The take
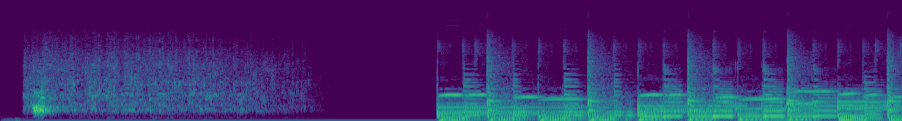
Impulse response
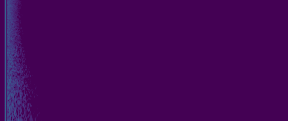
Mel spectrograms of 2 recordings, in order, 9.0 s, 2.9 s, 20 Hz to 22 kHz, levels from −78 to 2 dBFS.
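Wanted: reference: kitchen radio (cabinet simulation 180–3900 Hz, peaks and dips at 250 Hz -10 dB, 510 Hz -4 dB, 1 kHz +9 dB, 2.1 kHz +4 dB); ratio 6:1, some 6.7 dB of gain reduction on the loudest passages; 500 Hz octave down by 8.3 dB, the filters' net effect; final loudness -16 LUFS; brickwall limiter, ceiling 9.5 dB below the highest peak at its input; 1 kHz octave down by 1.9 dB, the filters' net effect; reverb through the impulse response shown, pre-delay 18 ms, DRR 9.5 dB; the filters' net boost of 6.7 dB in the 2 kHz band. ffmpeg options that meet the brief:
-filter_complex "[0:a]equalizer=f=500:t=o:g=-8,equalizer=f=1000:t=o:g=-5.5,equalizer=f=2000:t=o:g=7.5,acompressor=threshold=0.0316:ratio=6,alimiter=level_in=1.41:limit=0.0631:level=0:latency=1,volume=0.708,asplit=2[s0][s1];[1:a]atrim=start_sample=2205,adelay=18[s2];[s1][s2]afir=irnorm=-1:irlink=0,volume=0.422[s3];[s0][s3]amix=inputs=2:normalize=0,highpass=180,equalizer=f=250:t=q:w=4:g=-10,equalizer=f=510:t=q:w=4:g=-4,equalizer=f=1000:t=q:w=4:g=9,equalizer=f=2100:t=q:w=4:g=4,lowpass=f=3900:w=0.5412,lowpass=f=3900:w=1.3066,volume=15"

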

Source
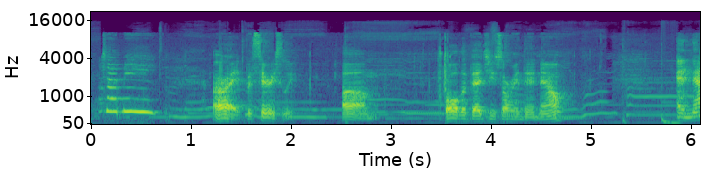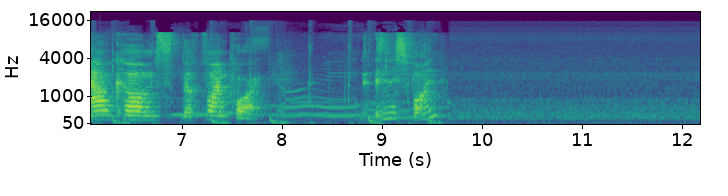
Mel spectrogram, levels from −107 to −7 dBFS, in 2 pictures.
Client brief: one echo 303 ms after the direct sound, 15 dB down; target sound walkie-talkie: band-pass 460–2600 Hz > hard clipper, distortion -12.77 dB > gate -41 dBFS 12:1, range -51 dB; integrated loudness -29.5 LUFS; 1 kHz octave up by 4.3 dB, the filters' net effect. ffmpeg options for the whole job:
-af "highpass=460,lowpass=2600,equalizer=f=1000:t=o:g=6,aecho=1:1:303:0.178,asoftclip=type=hard:threshold=0.2,agate=range=0.00282:threshold=0.00891:ratio=12,volume=0.562"

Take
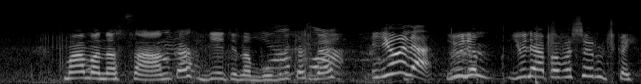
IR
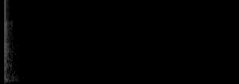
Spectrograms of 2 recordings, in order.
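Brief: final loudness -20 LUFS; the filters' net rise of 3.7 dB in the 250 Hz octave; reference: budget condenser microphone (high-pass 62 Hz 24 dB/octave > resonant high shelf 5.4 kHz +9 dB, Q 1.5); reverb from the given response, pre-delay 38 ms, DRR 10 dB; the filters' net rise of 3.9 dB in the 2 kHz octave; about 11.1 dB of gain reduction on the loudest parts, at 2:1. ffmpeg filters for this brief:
-filter_complex "[0:a]equalizer=f=250:t=o:g=4.5,equalizer=f=2000:t=o:g=6,acompressor=threshold=0.0224:ratio=2,asplit=2[s0][s1];[1:a]atrim=start_sample=2205,adelay=38[s2];[s1][s2]afir=irnorm=-1:irlink=0,volume=0.299[s3];[s0][s3]amix=inputs=2:normalize=0,highpass=f=62:w=0.5412,highpass=f=62:w=1.3066,highshelf=f=5400:t=q:w=1.5:g=9,volume=3.76"

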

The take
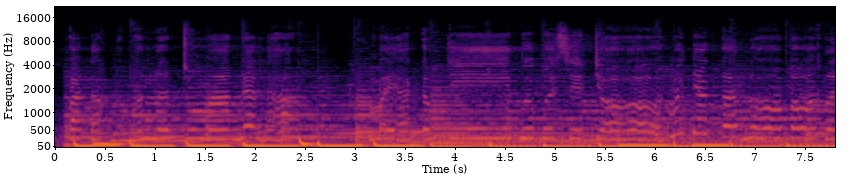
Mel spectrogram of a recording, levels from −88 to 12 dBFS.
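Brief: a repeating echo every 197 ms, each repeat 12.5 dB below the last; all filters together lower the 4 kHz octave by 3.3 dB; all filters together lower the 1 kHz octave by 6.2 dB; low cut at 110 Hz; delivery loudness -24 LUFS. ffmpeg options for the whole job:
-af "highpass=110,equalizer=f=1000:t=o:g=-8,equalizer=f=4000:t=o:g=-4,aecho=1:1:197|394|591:0.237|0.0569|0.0137,volume=2.51"

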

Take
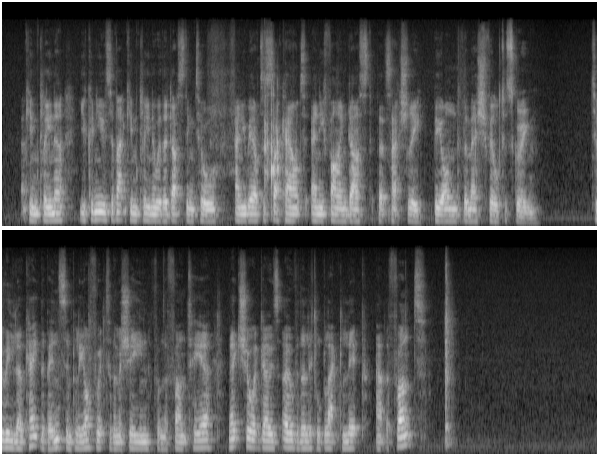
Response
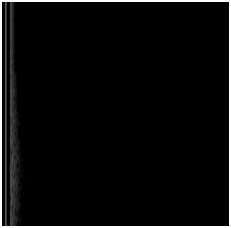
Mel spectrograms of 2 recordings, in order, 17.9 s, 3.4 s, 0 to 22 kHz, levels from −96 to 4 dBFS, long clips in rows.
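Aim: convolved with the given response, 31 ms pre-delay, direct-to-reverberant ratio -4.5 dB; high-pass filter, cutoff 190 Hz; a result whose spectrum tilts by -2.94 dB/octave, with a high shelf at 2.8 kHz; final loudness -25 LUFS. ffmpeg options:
-filter_complex "[0:a]highpass=190,highshelf=f=2800:g=7,asplit=2[s0][s1];[1:a]atrim=start_sample=2205,adelay=31[s2];[s1][s2]afir=irnorm=-1:irlink=0,volume=2.99[s3];[s0][s3]amix=inputs=2:normalize=0,volume=0.376"

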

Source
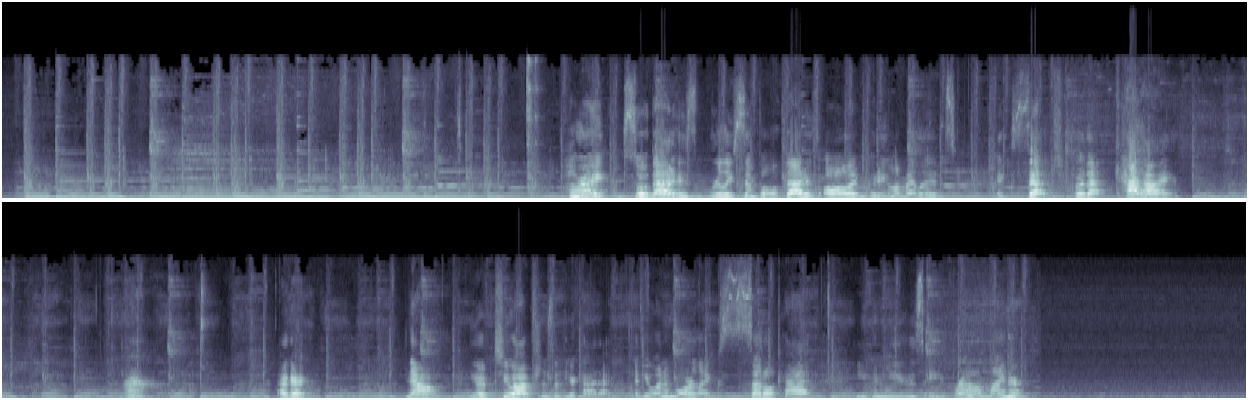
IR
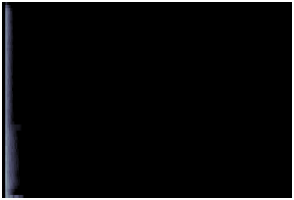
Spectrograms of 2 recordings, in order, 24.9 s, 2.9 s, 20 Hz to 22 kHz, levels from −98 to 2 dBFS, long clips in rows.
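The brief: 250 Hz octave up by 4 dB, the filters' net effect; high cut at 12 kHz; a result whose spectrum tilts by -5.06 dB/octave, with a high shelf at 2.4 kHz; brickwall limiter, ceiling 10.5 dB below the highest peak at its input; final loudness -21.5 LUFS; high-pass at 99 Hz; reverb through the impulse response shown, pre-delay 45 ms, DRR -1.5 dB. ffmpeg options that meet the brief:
-filter_complex "[0:a]highpass=99,lowpass=12000,equalizer=f=250:t=o:g=5,highshelf=f=2400:g=4.5,alimiter=limit=0.316:level=0:latency=1,asplit=2[s0][s1];[1:a]atrim=start_sample=2205,adelay=45[s2];[s1][s2]afir=irnorm=-1:irlink=0,volume=0.75[s3];[s0][s3]amix=inputs=2:normalize=0,volume=0.794"

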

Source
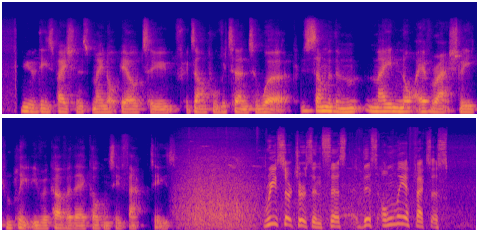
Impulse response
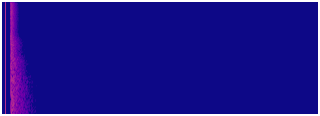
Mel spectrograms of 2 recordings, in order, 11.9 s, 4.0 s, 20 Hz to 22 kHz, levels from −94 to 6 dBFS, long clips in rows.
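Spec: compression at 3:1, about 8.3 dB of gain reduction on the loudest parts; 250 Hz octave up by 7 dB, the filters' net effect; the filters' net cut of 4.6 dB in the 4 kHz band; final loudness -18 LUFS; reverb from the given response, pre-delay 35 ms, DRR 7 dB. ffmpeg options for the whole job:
-filter_complex "[0:a]equalizer=f=250:t=o:g=8.5,equalizer=f=4000:t=o:g=-6,acompressor=threshold=0.0708:ratio=3,asplit=2[s0][s1];[1:a]atrim=start_sample=2205,adelay=35[s2];[s1][s2]afir=irnorm=-1:irlink=0,volume=0.501[s3];[s0][s3]amix=inputs=2:normalize=0,volume=2.99"

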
